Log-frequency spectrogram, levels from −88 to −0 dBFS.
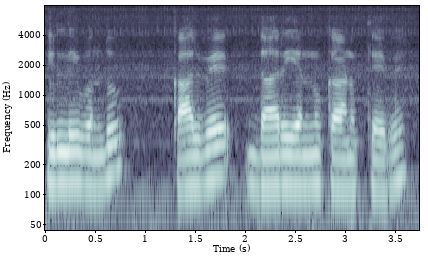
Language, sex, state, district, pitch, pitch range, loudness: Kannada, male, Karnataka, Koppal, 125 Hz, 115-130 Hz, -16 LUFS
